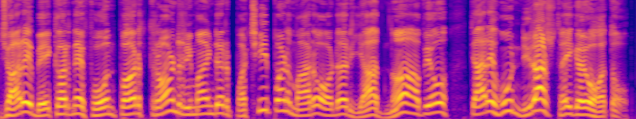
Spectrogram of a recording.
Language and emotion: Gujarati, angry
